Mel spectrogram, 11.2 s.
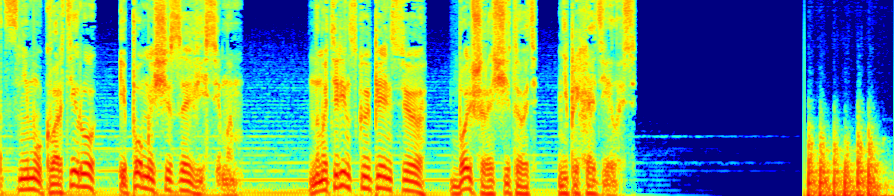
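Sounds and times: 
speech: 0.0s - 3.1s, 3.9s - 8.0s
insistent knocking on the front door of a home: 10.0s - 11.1s.

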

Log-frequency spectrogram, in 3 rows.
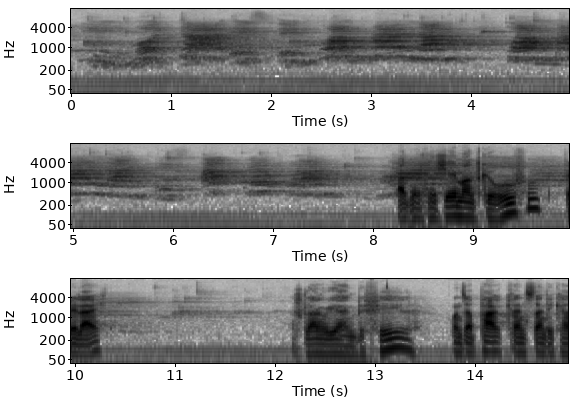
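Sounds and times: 
children singing a song while dancing in a ring: 0.0s - 10.7s
speech: 8.3s - 10.4s, 12.3s - 14.9s.

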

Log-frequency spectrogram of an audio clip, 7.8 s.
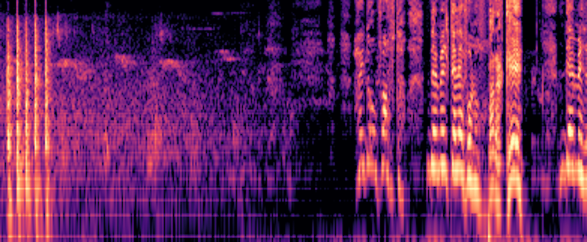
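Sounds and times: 
door being kicked and pounded: 0.0s - 0.9s
speech: 4.8s - 7.8s.

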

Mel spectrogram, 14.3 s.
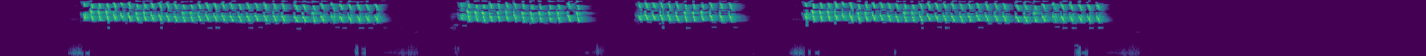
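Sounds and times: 
tembakan bird song: 0.8s - 3.8s, 4.6s - 7.4s, 8.1s - 11.1s.

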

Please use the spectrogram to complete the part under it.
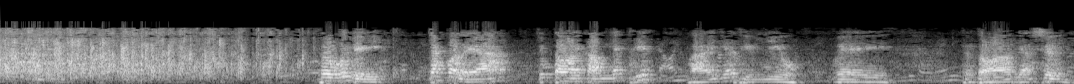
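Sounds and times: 
audience applause: 0.0s - 3.4s
speech: 3.2s - 10.7s.

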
